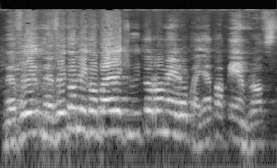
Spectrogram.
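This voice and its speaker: A man's voice: very high-pitched, fast talker. A man with a Venezuelan accent doing crude, chatty live stand-up comedy on stage. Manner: brash, crude, chatty storytelling with the crowd. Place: stage before a live audience. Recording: live show with crowd noise.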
